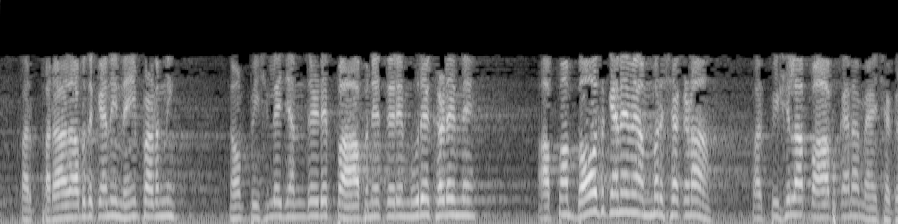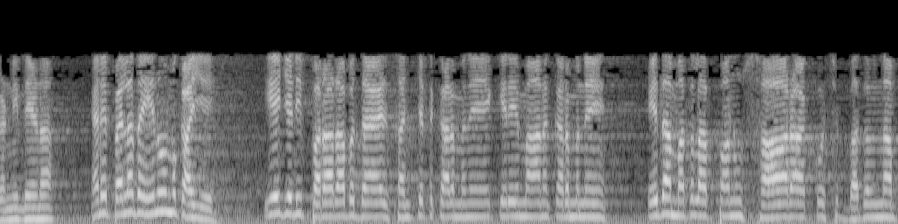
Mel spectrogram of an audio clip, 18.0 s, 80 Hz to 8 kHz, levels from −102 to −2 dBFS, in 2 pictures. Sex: male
